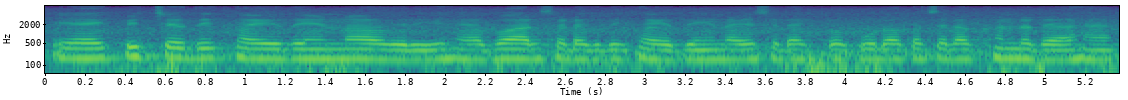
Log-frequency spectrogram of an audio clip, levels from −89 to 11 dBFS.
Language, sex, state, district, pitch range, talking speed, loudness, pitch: Hindi, female, Haryana, Jhajjar, 155-170 Hz, 225 wpm, -15 LUFS, 165 Hz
